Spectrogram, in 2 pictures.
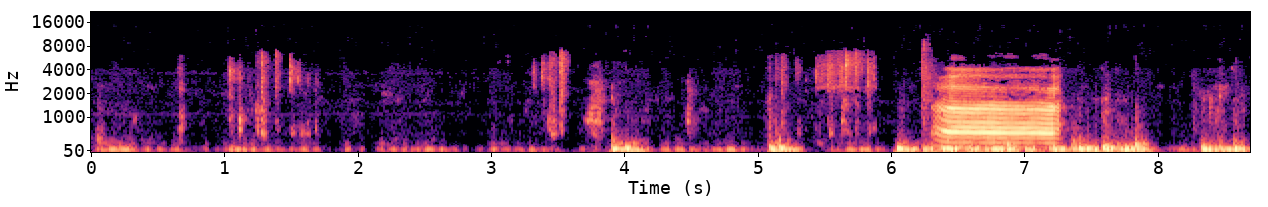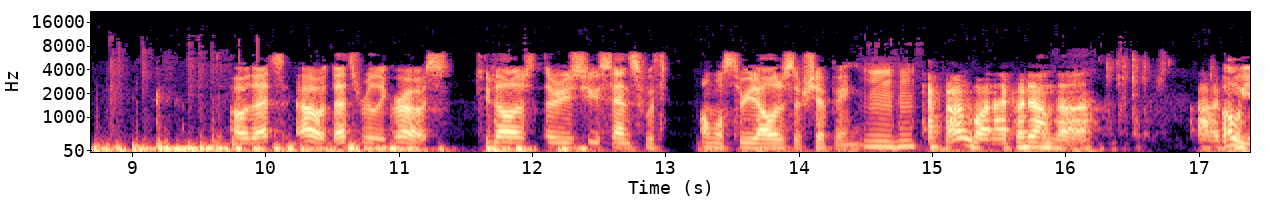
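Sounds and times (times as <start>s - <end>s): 
low hum: 0.0s - 17.3s
loud typing on a computer keyboard picked up by a webcam microphone: 1.0s - 1.8s, 3.3s - 3.7s, 5.1s - 6.5s, 16.2s - 16.8s
speech: 10.5s - 17.3s.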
